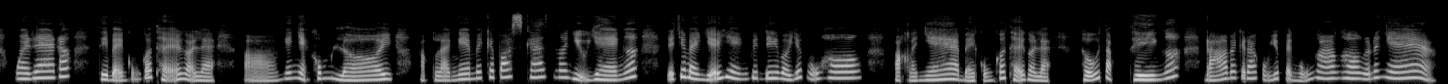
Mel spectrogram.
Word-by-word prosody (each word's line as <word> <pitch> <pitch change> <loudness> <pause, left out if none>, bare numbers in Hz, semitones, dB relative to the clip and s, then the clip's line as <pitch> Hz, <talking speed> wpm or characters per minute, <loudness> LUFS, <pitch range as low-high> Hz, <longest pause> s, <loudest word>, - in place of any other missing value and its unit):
Ngoài 260 -1 +2
ra 305 +2 +3
đó 360 +3 +2 0.3
thì 230 -3 +3
bạn 190 - +2
cũng - - -9
có 160 - +1
thể, 235 - 0
gọi 225 -6 +1
là, 180 -2 0 0.3
ờ, 85 -1 -4
nghe 270 +4 -3
nhạc 265 -5 0
không 275 +3 -2
lời, 210 +1 +2 0.3
hoặc - - -10
là 195 -1 0
nghe 230 +6 0
mấy 290 +3 -2
cái 320 +2 -2
podcast 330 0 -1
nó 325 0 -4
dịu 265 -7 0
dàng 210 0 +2
á 315 +6 +3 0.3
để - - +1
cho 350 - +2
bạn 250 -7 +3
dễ 225 - +5
dàng 280 -5 +1
v - - -2
đi 285 +1 +2
vào 255 -3 +2
giấc 305 +8 -2
ngủ 250 0 -3
hơn, 295 0 +2 0.3
hoặc - - -2
là 180 - -1
nha 215 +5 +2
bạn 190 -5 -1
cũng 170 - -5
có 290 - +1
thể, - - +1
gọi 210 -3 +1
là, 175 -1 0 0.3
thử 200 +5 +3
tập 295 - +1 0.2
thiền 210 0 +6
á, 300 +4 +1 0.3
đó, 205 +7 +1
mấy 300 - -2
cái - - -3
đó 280 0 +1
cũng 215 -6 -8
giúp 260 +1 -2
bạn - - -3
ngủ 195 +8 -5
ngon 280 -1 0
hơn 275 -2 +2
nữa 245 - +1
đó 310 - -2
nha. 290 - +1
255 Hz, 255 wpm, -21 LUFS, 210-290 Hz, 0.3 s, thiền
